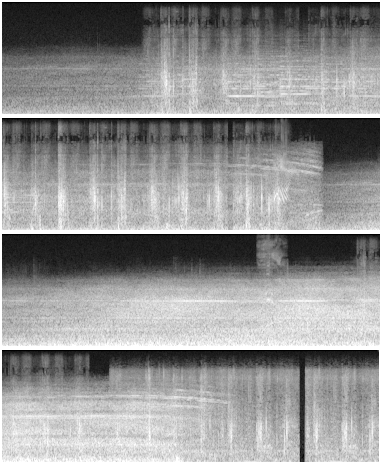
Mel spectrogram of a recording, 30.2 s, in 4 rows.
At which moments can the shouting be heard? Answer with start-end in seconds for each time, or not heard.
12.9-13.6, 20.2-20.9.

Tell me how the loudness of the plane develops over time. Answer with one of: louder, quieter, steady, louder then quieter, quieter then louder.
louder.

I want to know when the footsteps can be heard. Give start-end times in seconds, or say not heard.
2.9-13.3, 22.1-30.1.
